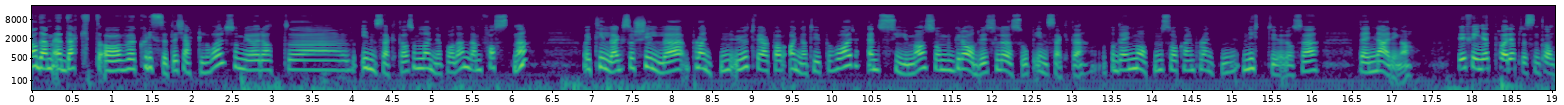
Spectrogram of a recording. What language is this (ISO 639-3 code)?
nor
